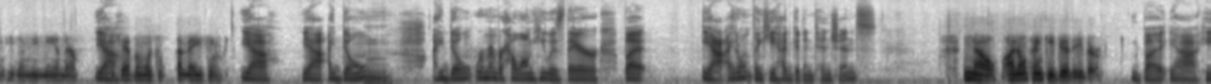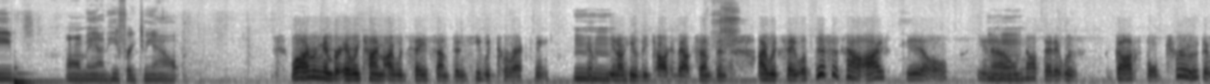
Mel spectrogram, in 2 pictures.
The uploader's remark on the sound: special call in guest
